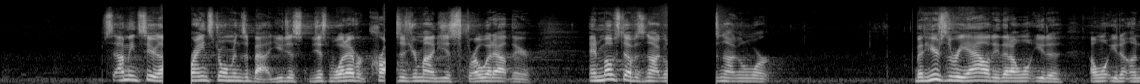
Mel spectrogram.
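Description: At 1.58 s, after "I mean", the speech breaks in a wireless microphone squelch dropout. Hiss rises, then about 0.29 s of near silence follows. The radio link from an analogue FM microphone faded, and the receiver's squelch muted its output. It recurs at 3.82 s, between "just just whatever" and "your mind you just", with a 0.12 s hole. At 6.45 s, after "most of it's", the gap lasts 0.49 s before "going to work".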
